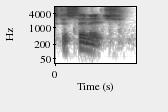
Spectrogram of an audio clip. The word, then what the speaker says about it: Kucinich: Even though the guy I worked for was a guy called Dennis Kucinich, rhymes with spinach.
